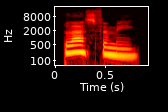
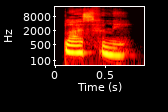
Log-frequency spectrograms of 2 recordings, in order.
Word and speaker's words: blasphemy: Blasphemy. 자, 그리고 발음 기호를 보고요. 여기 나온 점을 한번 보세요.이 점이 뭐냐? 두 개로 나눠져 있죠. 이음절이란 겁니다. 발음을 직접 해 보세요. ph 발음 이거 알고 계십니까? F 발음이에요.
